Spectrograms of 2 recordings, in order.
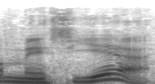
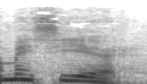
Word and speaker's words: Messier: y m43 bueno jovencita la m significa mess pronunciado mess no messier Charles mess para ser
